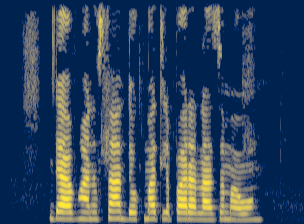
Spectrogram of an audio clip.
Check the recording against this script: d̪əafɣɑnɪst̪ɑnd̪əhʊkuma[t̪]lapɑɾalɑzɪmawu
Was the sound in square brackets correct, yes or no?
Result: yes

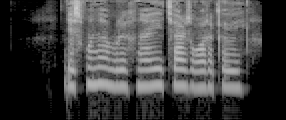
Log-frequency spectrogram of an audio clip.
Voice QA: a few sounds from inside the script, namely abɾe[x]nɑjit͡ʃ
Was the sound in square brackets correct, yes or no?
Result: yes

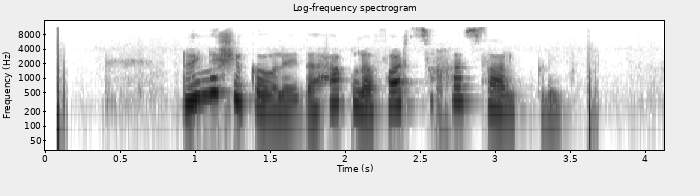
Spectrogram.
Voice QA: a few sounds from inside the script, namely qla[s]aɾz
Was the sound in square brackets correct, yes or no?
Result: no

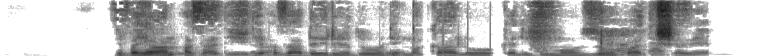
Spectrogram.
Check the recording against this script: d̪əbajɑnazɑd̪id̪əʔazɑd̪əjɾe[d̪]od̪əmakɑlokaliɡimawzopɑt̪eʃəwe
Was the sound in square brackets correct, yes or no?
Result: yes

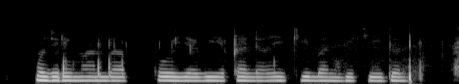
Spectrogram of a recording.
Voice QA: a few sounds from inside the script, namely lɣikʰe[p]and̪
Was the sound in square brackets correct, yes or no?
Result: no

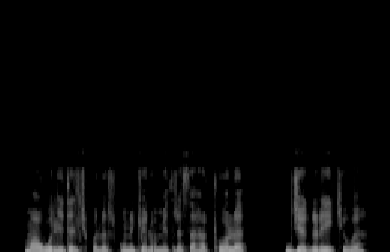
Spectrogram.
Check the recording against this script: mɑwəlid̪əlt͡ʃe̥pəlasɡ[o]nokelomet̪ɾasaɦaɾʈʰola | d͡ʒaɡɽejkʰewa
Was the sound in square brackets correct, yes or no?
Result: no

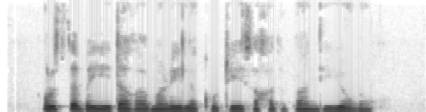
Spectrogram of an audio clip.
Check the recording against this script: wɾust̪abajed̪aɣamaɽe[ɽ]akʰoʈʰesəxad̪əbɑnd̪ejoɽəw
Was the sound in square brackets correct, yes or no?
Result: no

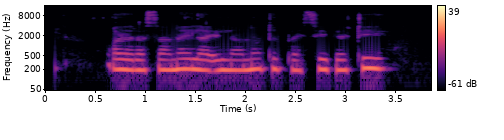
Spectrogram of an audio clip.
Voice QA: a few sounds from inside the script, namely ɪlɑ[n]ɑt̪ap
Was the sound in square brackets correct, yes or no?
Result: yes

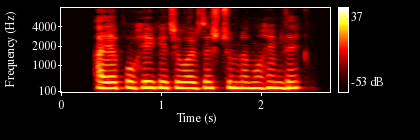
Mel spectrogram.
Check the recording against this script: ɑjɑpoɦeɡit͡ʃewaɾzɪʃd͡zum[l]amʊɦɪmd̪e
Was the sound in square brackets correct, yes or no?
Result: no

